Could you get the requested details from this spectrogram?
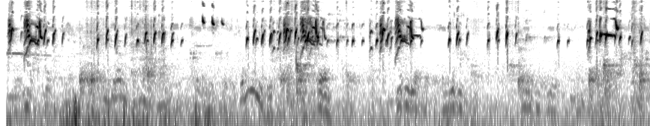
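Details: Goldfinch song used as stimulation for goldfinches to learn and imitate sounds: rapid, high tinkling twitters in dense bursts, brief pauses near three and six seconds, faint low rustling beneath.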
